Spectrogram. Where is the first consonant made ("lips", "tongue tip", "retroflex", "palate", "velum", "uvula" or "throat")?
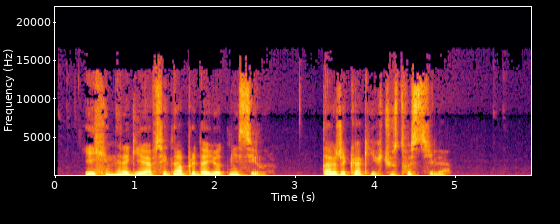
velum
